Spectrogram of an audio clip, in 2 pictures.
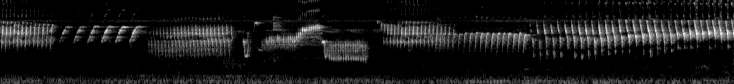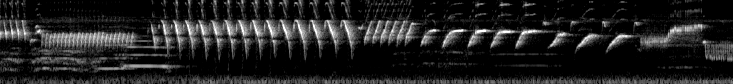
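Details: Long canary song offered to encourage caged canaries to sing: varied trills and buzzy rolls, a low liquid passage, a loud fast series of sharp notes, then downslurred whistles.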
